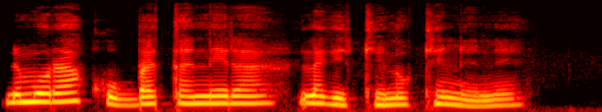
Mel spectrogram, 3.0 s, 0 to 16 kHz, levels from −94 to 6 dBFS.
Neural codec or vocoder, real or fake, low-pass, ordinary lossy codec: codec, 44.1 kHz, 3.4 kbps, Pupu-Codec; fake; 14.4 kHz; none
